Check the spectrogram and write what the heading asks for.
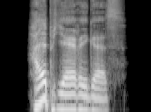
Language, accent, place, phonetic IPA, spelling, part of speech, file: German, Germany, Berlin, [ˈhalpˌjɛːʁɪɡəs], halbjähriges, adjective, De-halbjähriges.ogg
- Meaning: strong/mixed nominative/accusative neuter singular of halbjährig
